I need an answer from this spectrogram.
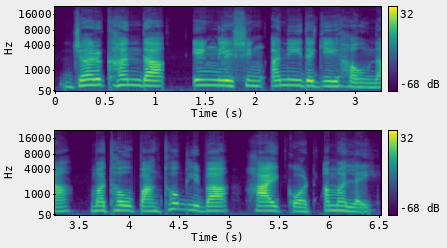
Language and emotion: Manipuri, neutral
